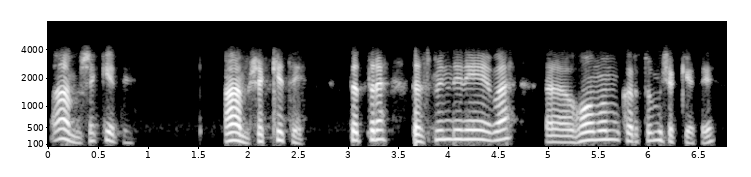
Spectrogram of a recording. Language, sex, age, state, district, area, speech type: Sanskrit, male, 18-30, Karnataka, Bangalore Urban, urban, conversation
